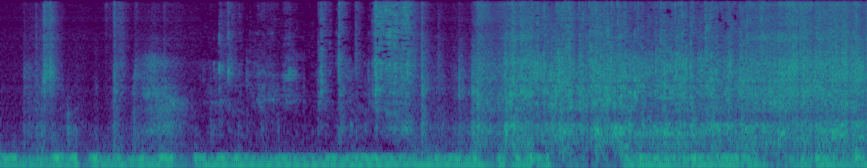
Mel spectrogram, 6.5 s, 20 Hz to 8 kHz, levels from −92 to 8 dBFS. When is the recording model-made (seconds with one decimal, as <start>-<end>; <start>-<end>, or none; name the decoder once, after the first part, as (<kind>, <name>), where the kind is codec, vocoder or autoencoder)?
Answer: 0.0-1.5 (autoencoder, DAC-VAE); 3.1-4.0; 5.6-6.5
